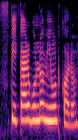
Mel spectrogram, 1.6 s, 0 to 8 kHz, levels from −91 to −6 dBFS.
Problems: background sounds at intervals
